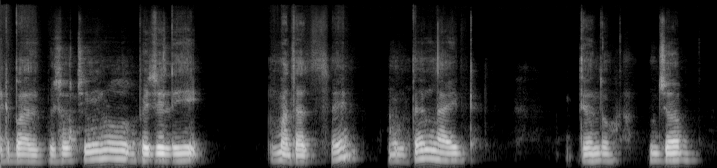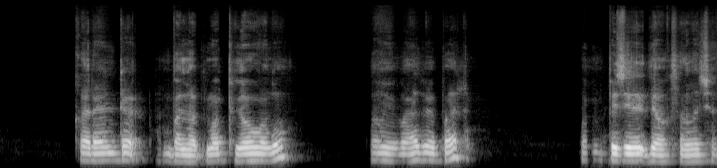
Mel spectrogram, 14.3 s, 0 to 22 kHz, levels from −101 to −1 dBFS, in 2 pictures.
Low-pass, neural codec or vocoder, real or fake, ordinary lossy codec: 19.8 kHz; vocoder, 44.1 kHz, 128 mel bands, Pupu-Vocoder; fake; none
